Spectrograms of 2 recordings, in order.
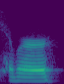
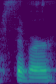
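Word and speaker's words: Cibber: actor and theater manager colley kibber or sivir depending on how you pronounce it uh and he was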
